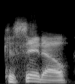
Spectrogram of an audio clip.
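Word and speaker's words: Caicedo: So as soon as Chelsea comes in for Lavia too, as a backup to Cicado, I just butchered that name. – Casado. – Big time. Casado.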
